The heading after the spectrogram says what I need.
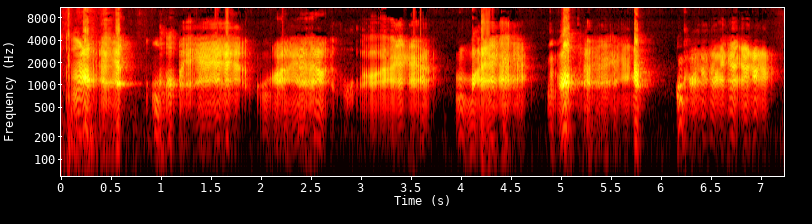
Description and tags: sound I made with my voice
Gollum, retch, vocal, voice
